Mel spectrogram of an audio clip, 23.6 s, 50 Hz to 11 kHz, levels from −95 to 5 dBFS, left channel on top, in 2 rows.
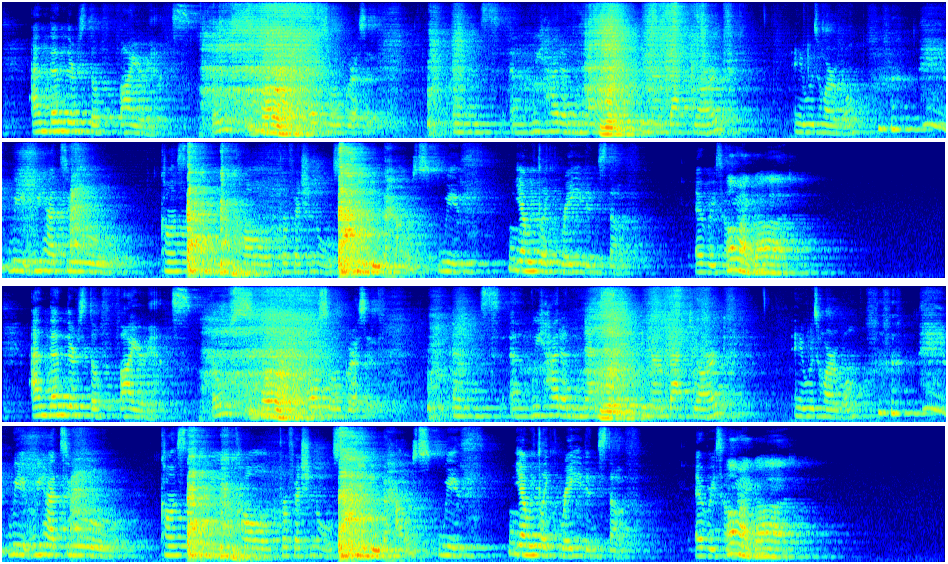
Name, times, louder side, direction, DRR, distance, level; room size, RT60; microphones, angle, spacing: voice 1, 0.1-2.3 2.6-4.8 5.6-9.0 9.9-13.3 13.8-17.8 18.2-19.6 20.5-21.2, right 2 dB, 30° right, 0 dB, 3.2 m, -35 dB
Cough, 2.5-4.1 4.8-4.9 5.3-5.8 6.5-6.8 7.2-9.1 10.1-10.2 12.0-12.2 12.6-12.9 14.1-14.8 15.1-15.5 16.0-16.8, left 2 dB, 60° left, 5.2 m, -27 dB
voice 2, 16.2-16.5 18.1-18.5 20.9-21.7, equal, 5° right, -3 dB, 2.0 m, -28 dB
29.0 x 26.5 x 3.9 m, 1.4 s
head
